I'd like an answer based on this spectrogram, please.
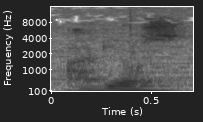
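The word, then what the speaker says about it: ἅγιος: Now this is rough breathing mark, which means when I transliterate and also pronounce this word, it will pronounce with the sound H sound, that is hop, H sound, H sound.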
